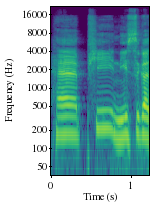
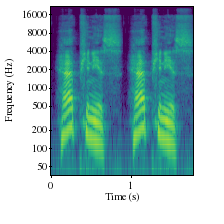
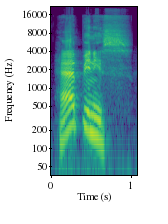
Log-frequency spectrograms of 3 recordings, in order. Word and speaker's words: happiness: 그래서 나머지를 가지고 이제 3음절어니까 세 개로 나눠서 발음을 하면 happiness가 되겠죠. 그래서 영국식 발음으로 하면 happiness 이렇게 발음이 됩니다.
